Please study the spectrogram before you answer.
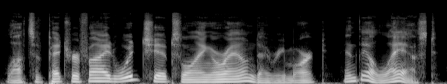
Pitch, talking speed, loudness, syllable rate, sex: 120 Hz, 160 wpm, -15 LUFS, 4.3 syllables/s, male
